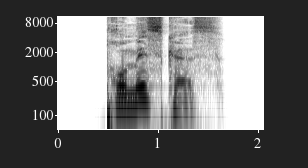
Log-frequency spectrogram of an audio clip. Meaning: strong/mixed nominative/accusative neuter singular of promisk
- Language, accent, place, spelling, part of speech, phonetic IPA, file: German, Germany, Berlin, promiskes, adjective, [pʁoˈmɪskəs], De-promiskes.ogg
